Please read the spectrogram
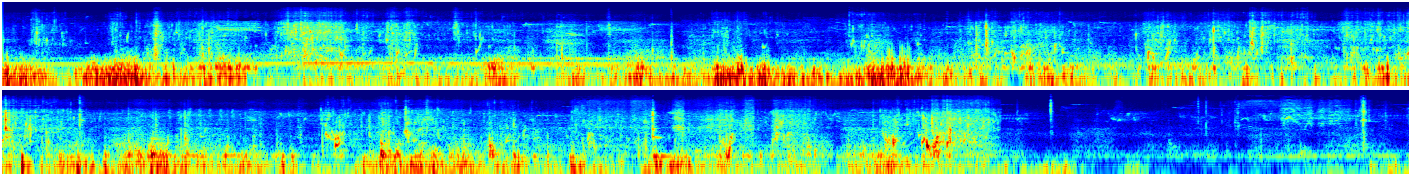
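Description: Hooked smallmouth bass splashing and thrashing at the surface as it is played and reeled toward the boat, with irregular splashes, knocks and handling noises. A steady low hum runs through the first seven seconds or so, and things go quieter a few seconds before the end.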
